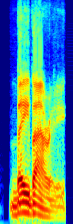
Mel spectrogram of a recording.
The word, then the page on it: bayberry: British English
